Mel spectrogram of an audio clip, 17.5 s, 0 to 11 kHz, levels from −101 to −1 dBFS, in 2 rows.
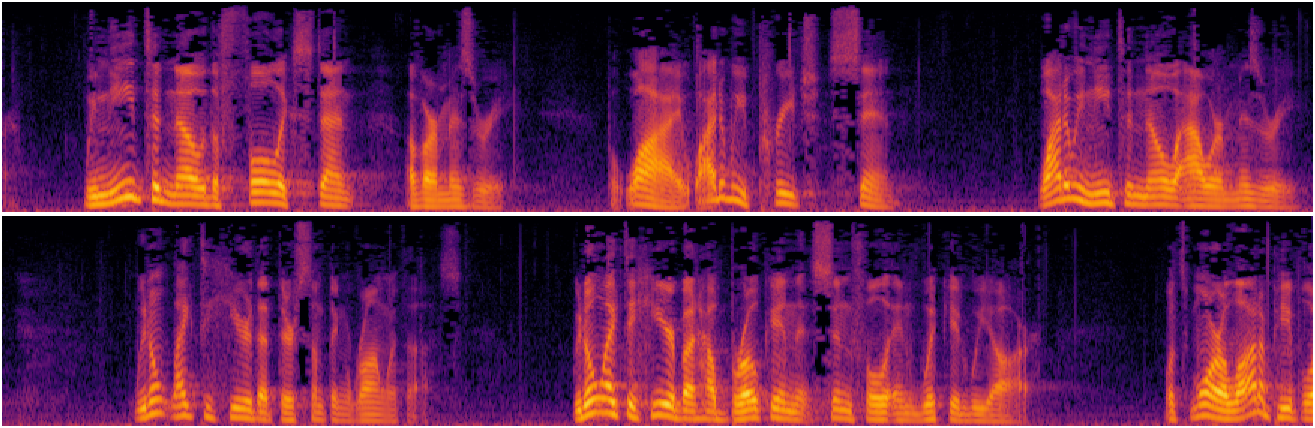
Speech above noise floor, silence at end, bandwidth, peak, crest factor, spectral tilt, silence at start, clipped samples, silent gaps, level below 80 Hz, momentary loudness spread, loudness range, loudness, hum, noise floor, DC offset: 37 dB; 0 s; 10 kHz; -4 dBFS; 20 dB; -7.5 dB/octave; 0.55 s; under 0.1%; none; -56 dBFS; 15 LU; 6 LU; -24 LUFS; none; -60 dBFS; under 0.1%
